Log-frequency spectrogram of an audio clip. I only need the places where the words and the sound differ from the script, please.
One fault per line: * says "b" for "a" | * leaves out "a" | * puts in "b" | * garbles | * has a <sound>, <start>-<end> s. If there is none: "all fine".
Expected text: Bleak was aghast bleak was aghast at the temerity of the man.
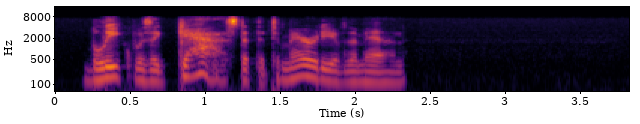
* leaves out "bleak was aghast"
